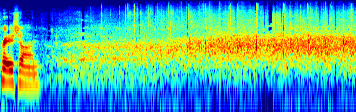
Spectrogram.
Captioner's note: congregation applauding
